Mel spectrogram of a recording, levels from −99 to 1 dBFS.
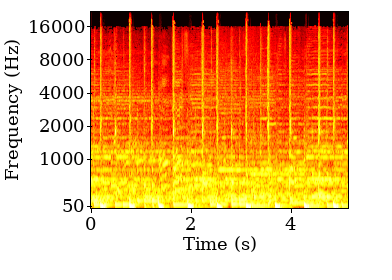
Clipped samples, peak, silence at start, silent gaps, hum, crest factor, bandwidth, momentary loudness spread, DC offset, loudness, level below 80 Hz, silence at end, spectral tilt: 1%; 0 dBFS; 0 s; none; none; 8 dB; 19.5 kHz; 2 LU; under 0.1%; -11 LUFS; -12 dBFS; 0 s; -5 dB/octave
